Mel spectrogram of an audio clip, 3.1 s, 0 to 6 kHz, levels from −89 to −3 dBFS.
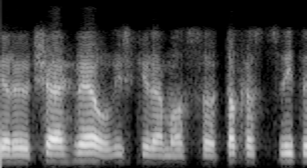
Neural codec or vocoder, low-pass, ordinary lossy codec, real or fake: codec, 24 kHz, 0.5 kbps, DualCodec; 5.4 kHz; AAC, 32 kbps; fake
